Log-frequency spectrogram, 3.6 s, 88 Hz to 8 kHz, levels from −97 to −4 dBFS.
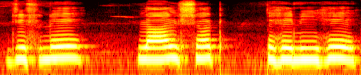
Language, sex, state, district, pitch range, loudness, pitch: Hindi, female, Madhya Pradesh, Bhopal, 225-245 Hz, -12 LUFS, 235 Hz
